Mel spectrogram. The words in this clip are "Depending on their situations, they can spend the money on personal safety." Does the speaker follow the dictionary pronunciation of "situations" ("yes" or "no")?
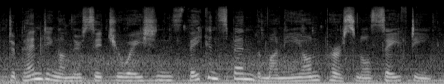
yes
